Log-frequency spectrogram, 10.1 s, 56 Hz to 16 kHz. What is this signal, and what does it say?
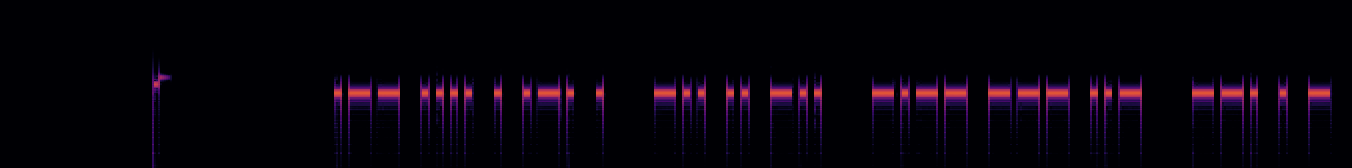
Morse code, heard as a keyed tone, about 22 wpm, 700 Hz. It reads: WHERE DID YOU GET
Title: Sentences from Top 1000 Words - Review Part 4 - 22wpm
